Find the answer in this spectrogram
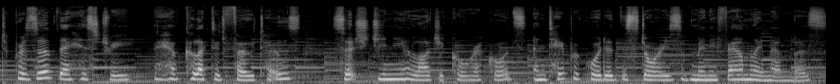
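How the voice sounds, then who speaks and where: With music playing behind her, a woman speaks at a moderate pace. She hardly pauses at all. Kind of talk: promotional documentary narration.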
